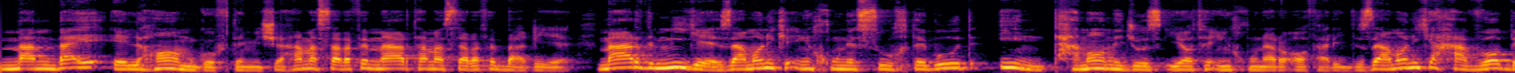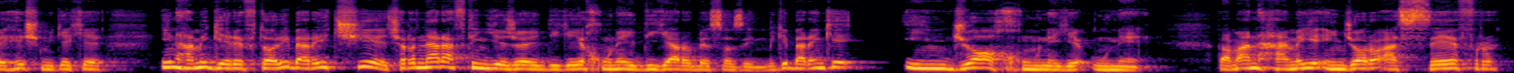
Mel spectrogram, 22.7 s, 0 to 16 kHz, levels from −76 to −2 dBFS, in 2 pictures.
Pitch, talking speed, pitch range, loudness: 155 Hz, 160 wpm, 140-180 Hz, -18 LUFS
